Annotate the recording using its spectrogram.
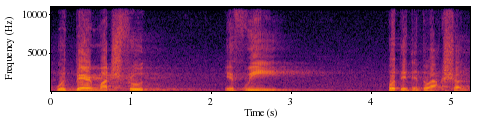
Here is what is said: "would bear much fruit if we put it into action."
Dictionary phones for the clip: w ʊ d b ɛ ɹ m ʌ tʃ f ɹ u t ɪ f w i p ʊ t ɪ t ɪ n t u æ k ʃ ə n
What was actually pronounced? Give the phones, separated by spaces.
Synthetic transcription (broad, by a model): w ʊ d b ɛ ɹ m ʌ tʃ f ɹ u t ɪ f w i p ʊ t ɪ t ɪ n t u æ k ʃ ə n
